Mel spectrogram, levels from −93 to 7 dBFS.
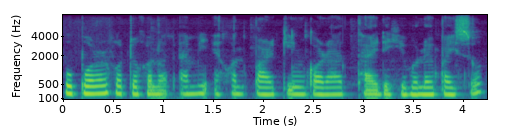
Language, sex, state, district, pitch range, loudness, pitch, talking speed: Assamese, female, Assam, Kamrup Metropolitan, 195-215 Hz, -16 LUFS, 200 Hz, 125 wpm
